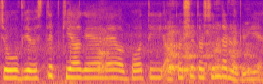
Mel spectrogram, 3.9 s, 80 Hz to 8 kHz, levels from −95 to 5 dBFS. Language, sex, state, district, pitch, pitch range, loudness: Hindi, female, Rajasthan, Bikaner, 245 Hz, 230-260 Hz, -12 LUFS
